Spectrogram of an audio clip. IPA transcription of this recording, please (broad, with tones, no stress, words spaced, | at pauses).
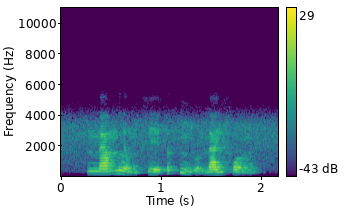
na˧˥mlə˨˩˨m xe˨˩˦ʔə˦˥k̚ ɲo˨˩˨na˧jfɔ˧ŋ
